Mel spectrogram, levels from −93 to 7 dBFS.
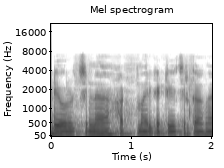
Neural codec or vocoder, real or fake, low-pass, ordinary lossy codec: none; real; 7.2 kHz; none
